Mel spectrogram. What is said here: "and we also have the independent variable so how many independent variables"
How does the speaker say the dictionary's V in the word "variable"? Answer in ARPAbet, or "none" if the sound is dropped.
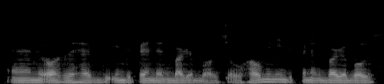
B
